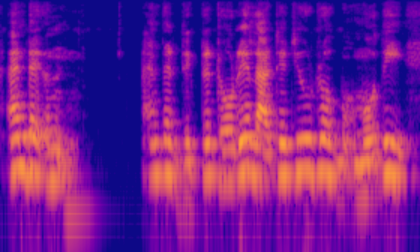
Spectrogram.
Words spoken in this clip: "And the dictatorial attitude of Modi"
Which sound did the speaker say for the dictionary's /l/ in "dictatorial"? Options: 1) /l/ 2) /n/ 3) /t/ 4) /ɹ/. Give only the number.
1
